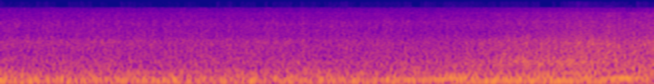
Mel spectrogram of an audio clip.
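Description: A turbocharged Pro Mod drag car at an Australian sports compact drag racing event roars under load, its engine note climbing steadily in pitch as it pulls away, loud and continuous with no talk over it.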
